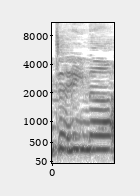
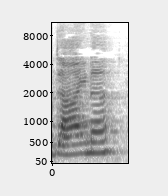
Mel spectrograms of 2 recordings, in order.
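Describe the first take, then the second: First: "Dina" said DEE-nuh, with an ee sound; corrected name. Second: "Dinah" said DIE-nuh, long i, rising question; checking a name. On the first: Host correcting herself to viewer's DEE-nuh. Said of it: "And y'all pronounce Dina". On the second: Host asking viewer if her name is DIE-nuh, questioning rise. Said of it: "is that how you pronounce your name". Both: Real, not acted.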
